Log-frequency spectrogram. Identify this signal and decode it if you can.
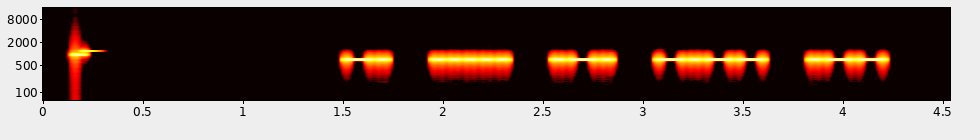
Morse code, heard as a keyed tone, about 30 wpm, spaced as for 22 wpm, 700 Hz. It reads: N5RYW
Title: USA Call Signs - 2x Character Spacing - 30wpm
